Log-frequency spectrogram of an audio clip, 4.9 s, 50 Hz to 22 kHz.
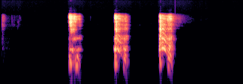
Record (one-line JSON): {"three_cough_length": "4.9 s", "three_cough_amplitude": 26784, "three_cough_signal_mean_std_ratio": 0.28, "survey_phase": "beta (2021-08-13 to 2022-03-07)", "age": "45-64", "gender": "Male", "wearing_mask": "No", "symptom_none": true, "smoker_status": "Never smoked", "respiratory_condition_asthma": false, "respiratory_condition_other": false, "recruitment_source": "REACT", "submission_delay": "1 day", "covid_test_result": "Negative", "covid_test_method": "RT-qPCR", "influenza_a_test_result": "Negative", "influenza_b_test_result": "Negative"}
